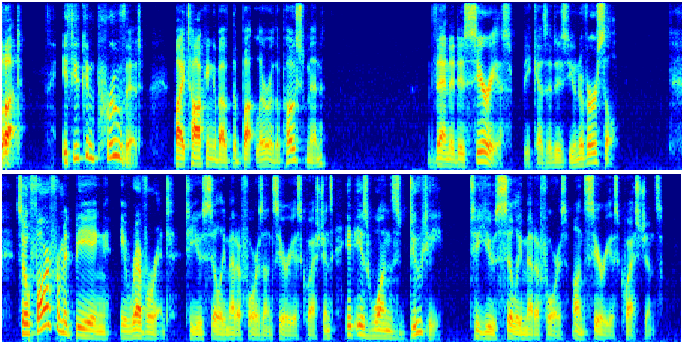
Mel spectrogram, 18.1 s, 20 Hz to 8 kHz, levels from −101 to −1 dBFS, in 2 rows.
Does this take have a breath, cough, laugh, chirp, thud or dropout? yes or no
no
